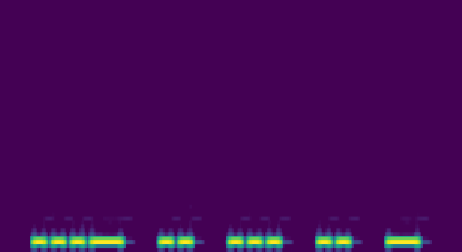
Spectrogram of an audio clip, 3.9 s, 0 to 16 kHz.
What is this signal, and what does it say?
Morse code, heard as a keyed tone, about 15 wpm, spaced as for 13 wpm, 750 Hz. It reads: VISIT
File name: cwa / W1AW-Level2 / 13WPM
